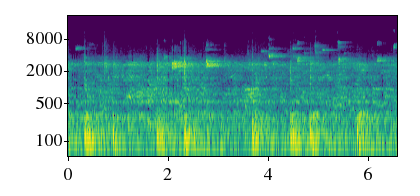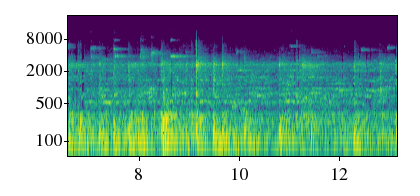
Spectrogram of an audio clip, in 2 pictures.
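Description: Basketballs bounce repeatedly on a wooden floor in a large echoing gym.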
